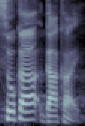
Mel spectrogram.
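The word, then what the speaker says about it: Soka Gakkai: you pronounce it so I just say remember soccer in Trinidad and Tobago and you're good to go so it's Suka gakai but soccer will also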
